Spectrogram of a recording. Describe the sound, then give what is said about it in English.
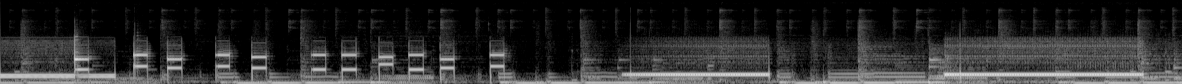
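A telephone call being placed: a rapid run of many keypad dialing beeps, followed by two long, steady ringing tones. “Let's call Theresa right now.”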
